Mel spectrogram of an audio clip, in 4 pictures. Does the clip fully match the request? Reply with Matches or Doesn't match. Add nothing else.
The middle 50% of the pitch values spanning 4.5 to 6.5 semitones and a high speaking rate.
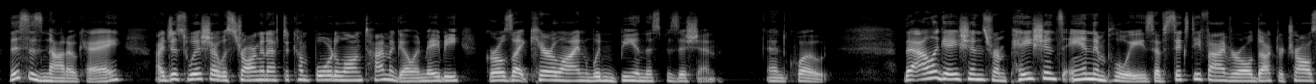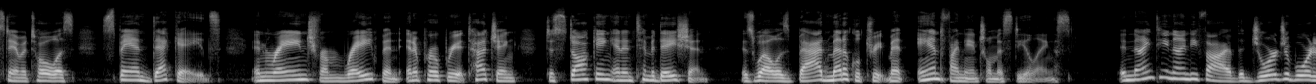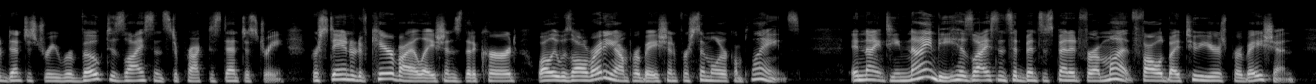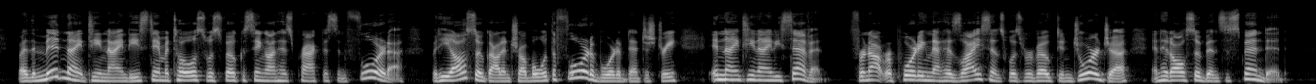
Doesn't match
